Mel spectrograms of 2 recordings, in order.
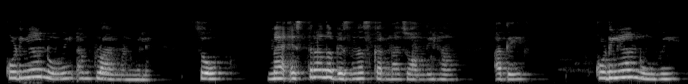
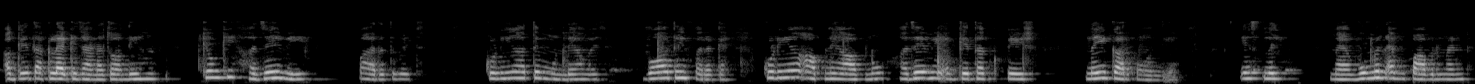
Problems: background sounds at intervals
